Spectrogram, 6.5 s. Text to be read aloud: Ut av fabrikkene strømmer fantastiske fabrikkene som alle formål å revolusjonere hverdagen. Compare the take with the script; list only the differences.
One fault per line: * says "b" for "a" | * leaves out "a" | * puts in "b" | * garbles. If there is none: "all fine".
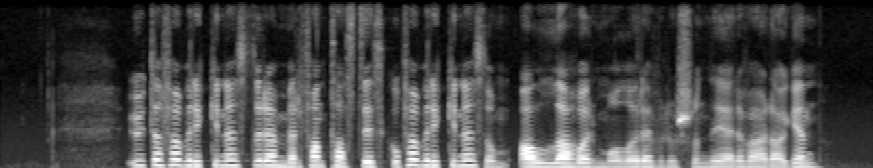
all fine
